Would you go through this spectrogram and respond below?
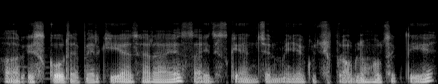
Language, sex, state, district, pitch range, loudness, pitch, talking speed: Hindi, male, Madhya Pradesh, Bhopal, 110-140 Hz, -22 LUFS, 125 Hz, 235 wpm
